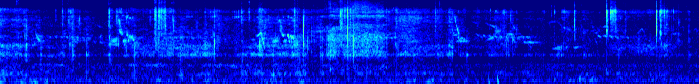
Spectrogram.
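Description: Faint birds chirping: scattered short calls and twitters.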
